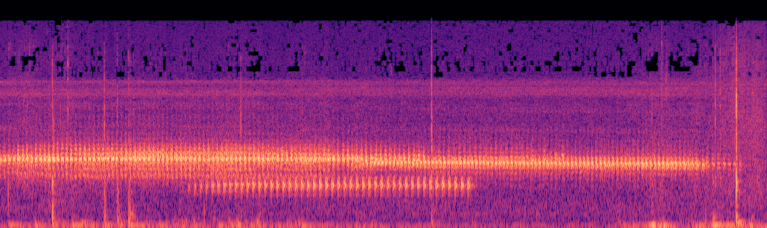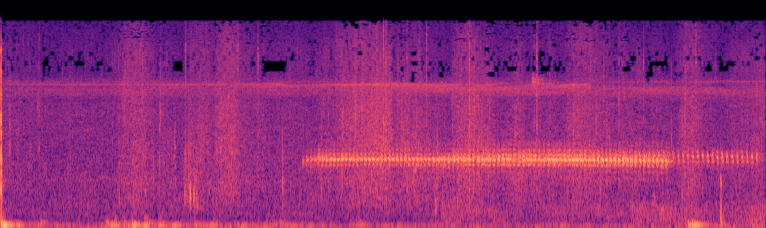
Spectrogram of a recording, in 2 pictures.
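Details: Frogs, toads and tree frogs in their natural setting. A sustained trill slowly sinks in pitch beside a lower pulsed rattle, falls silent for a few seconds, then a single steady trill resumes.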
